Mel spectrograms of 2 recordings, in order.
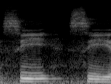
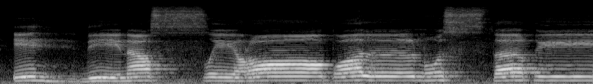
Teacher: huruf Shad harakatnya kasrah jadi tetap harus dibaca tebal ya Jangan tipis kalau tipis malah dia Jadi huruf Sin jadinya si si ro harus dibaca dengan tebal tidak terpengaruh oleh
